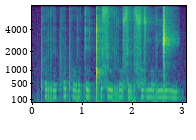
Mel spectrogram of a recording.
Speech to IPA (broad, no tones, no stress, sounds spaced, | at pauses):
pʰ ə r ɪ pʰ ə pʰ o ɾ ɵ k e ǃʰ ɪ s l i r o s ɪ r s ɔ z n o r ŋ͡ǁ i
